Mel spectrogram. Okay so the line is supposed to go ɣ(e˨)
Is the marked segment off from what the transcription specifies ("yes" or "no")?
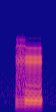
no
